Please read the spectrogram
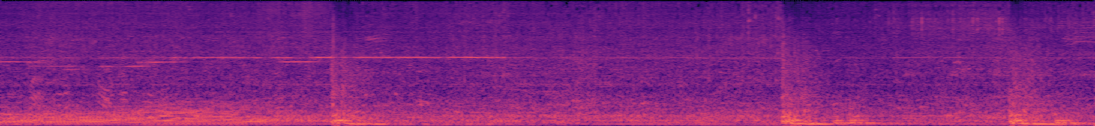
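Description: Murmur of a street procession crowd with a dense low rumble, broken by two deep booms about four and a half seconds apart, at about three seconds in and near the end.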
